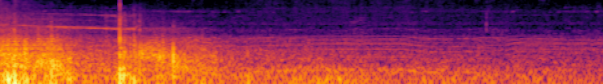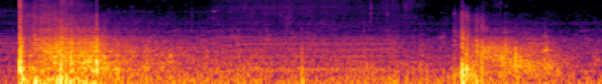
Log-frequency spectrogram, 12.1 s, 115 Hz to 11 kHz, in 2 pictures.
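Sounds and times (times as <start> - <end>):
firework bang: 0.0 - 2.2, 6.2 - 7.7, 10.5 - 11.7
firework crackling: 0.0 - 5.0, 6.2 - 12.0.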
